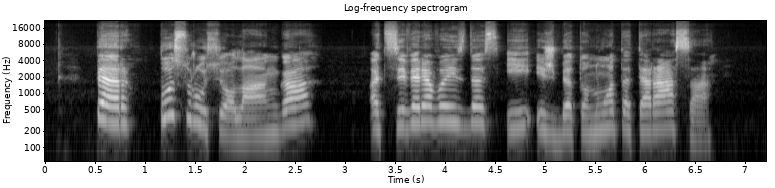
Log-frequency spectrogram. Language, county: Lithuanian, Marijampolė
